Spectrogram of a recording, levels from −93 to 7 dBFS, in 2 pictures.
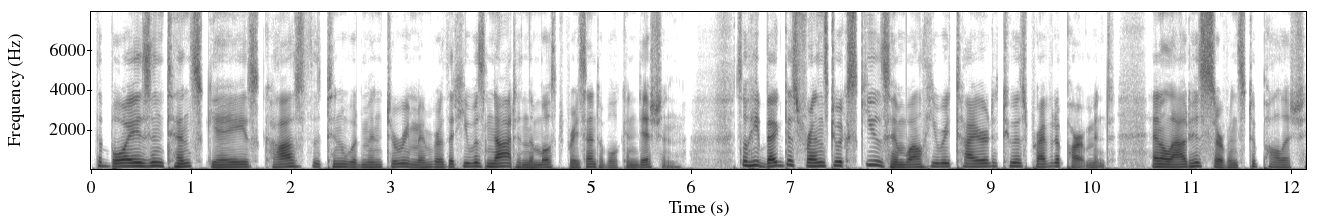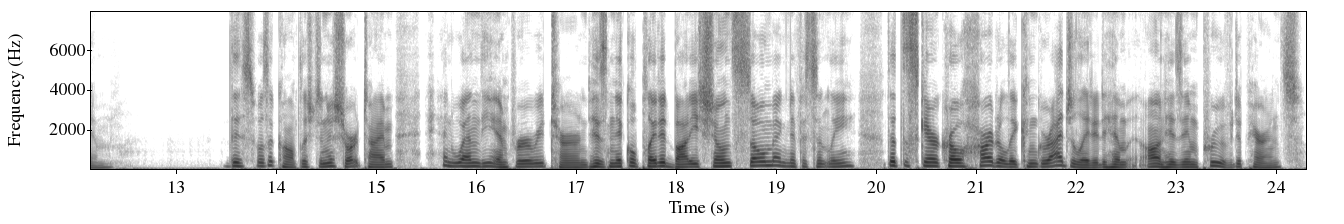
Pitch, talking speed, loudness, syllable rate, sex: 145 Hz, 175 wpm, -20 LUFS, 5.7 syllables/s, male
